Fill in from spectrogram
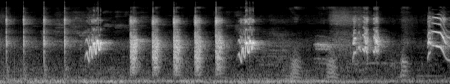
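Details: Javan myna recording used as a lure for bird trapping: a rapid series of harsh, broadband clicking squawks, roughly five per second, with a few louder rasping notes, ending in a sliding whistled phrase over a low background hum.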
